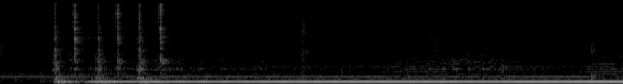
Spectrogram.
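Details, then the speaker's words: Circa-1985 Evergo 4E-6EALW 52-inch hugger ceiling fan, cast-iron 3-speed reversible motor, at start-up; loud, deep, steady hum with heavy vibration, likely because its rubber isolation bushings rotted away with age, leaving the motor bare metal; owner calls the vibration normal for this motor. "yeah this thing has a very ridiculous vibration to it when I'm runs and it's not an issue however it's actually normal nature of this particular motor to dis vibrate like this"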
